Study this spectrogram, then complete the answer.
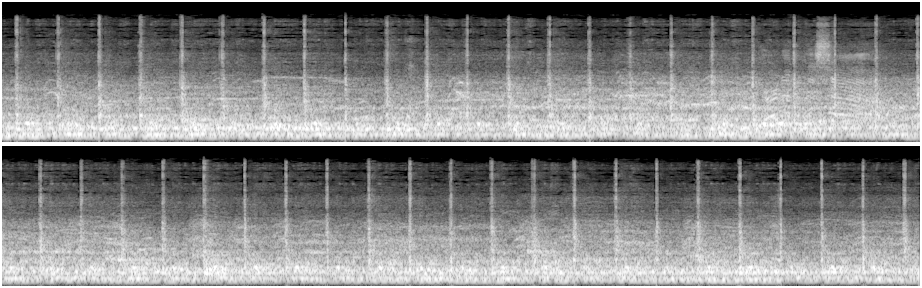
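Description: A large drum beats in a steady, fast rhythm in a big echoing hall.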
